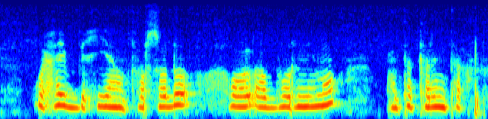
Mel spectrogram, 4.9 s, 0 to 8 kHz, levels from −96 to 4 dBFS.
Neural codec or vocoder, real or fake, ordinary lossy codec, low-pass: vocoder, 22.05 kHz, 80 mel bands, Vocos; fake; none; 7.2 kHz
